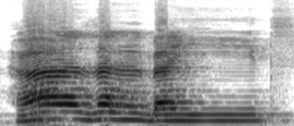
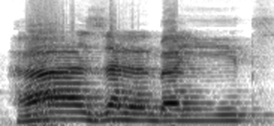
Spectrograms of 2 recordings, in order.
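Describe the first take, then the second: First: The first word has a soft 'dh' sound. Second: The first word has a 'z' sound. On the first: The speaker calls it right. "Ini the, bukan za" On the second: The speaker calls it wrong. "bukan hazal bait"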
